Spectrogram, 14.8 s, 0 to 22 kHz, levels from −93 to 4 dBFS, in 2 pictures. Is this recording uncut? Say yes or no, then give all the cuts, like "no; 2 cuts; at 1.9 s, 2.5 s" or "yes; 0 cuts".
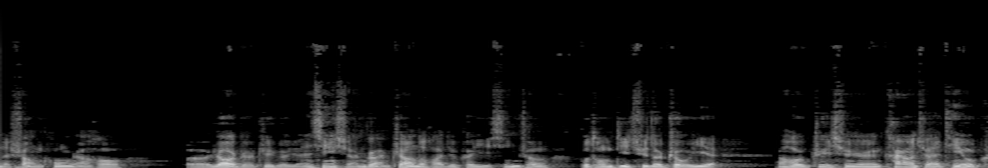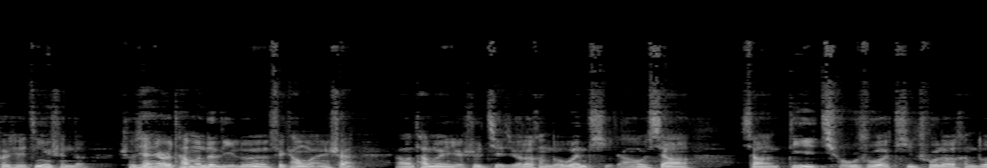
yes; 0 cuts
